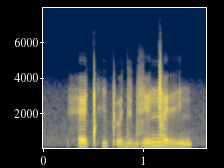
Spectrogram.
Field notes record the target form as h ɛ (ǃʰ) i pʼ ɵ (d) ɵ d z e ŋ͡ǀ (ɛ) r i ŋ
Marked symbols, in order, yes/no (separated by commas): yes, yes, yes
